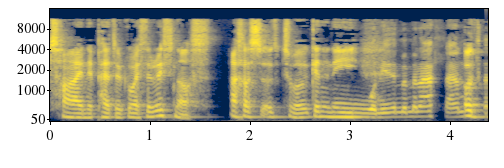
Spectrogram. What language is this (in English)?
Welsh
